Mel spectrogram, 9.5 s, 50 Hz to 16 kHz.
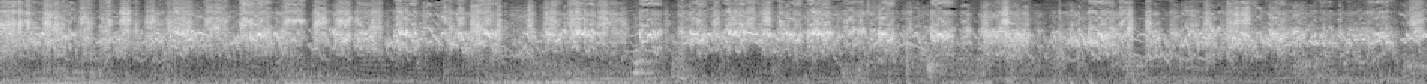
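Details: Budgerigar colony in an aviary, 12 July 2025: continuous shrill chirps and squawky chatter from many birds, pulsing in loudness, with a low rumble underneath at times.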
